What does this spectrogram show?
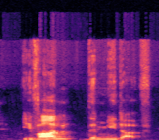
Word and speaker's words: Ivan Demidov: Ivan Demidov is how he says his name.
